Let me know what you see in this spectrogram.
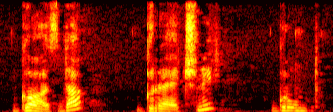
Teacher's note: звук Ґ утворюється за допомогою задньої частини язика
